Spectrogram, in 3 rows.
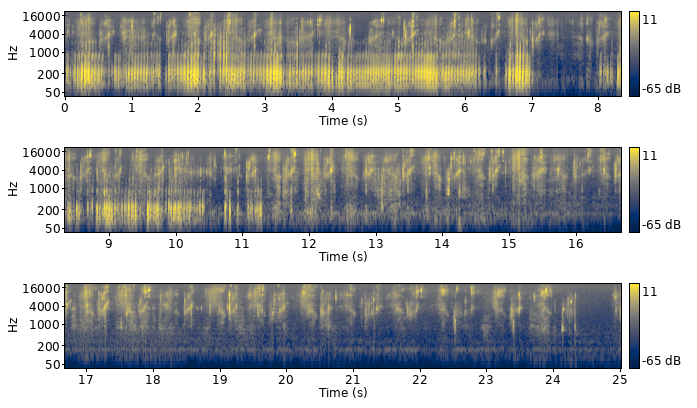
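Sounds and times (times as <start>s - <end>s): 
kitten purring: 0.0s - 18.2s
small rustles: 0.0s - 20.6s
kitten licking: 0.0s - 25.0s.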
